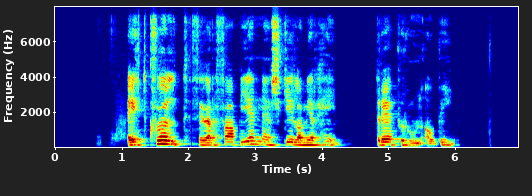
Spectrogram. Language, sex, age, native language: Icelandic, male, 30-39, Icelandic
